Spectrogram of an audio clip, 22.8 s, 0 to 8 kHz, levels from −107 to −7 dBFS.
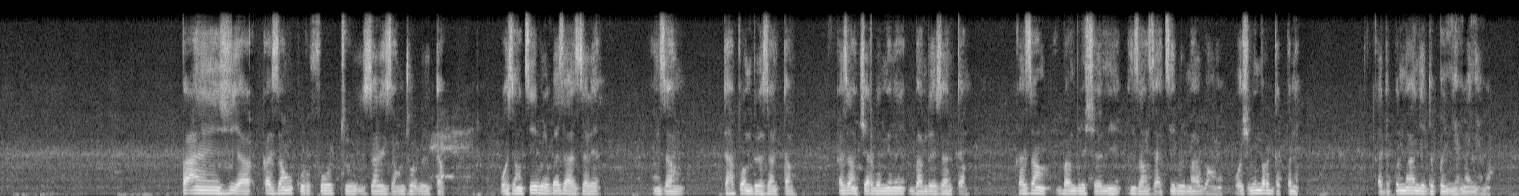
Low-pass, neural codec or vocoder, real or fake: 7.2 kHz; codec, 16 kHz, 6 kbps, DAC; fake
